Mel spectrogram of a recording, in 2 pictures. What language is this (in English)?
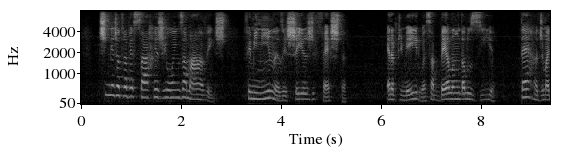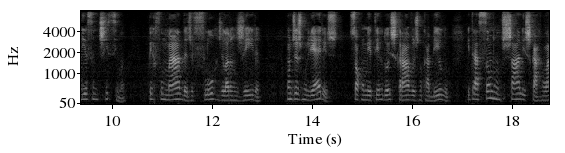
Portuguese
